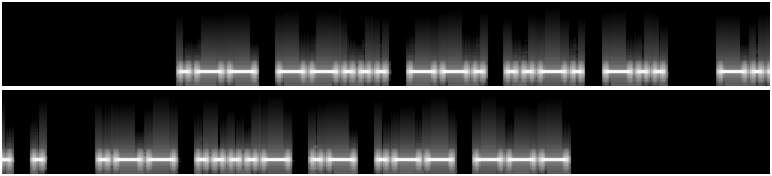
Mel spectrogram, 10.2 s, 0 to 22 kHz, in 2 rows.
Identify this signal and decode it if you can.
Morse code, heard as a keyed tone, about 21 wpm, 700 Hz. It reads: W7GFD DE W4AWO
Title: USA Callsign DE Callsign - 5 Characters - 22wpm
